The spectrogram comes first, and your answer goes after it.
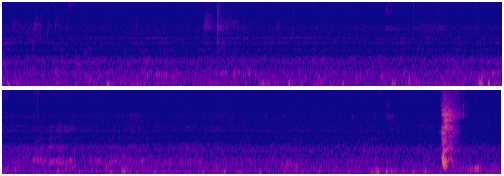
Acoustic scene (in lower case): subway train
